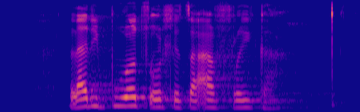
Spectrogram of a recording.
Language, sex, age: Southern Sotho, female, 29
